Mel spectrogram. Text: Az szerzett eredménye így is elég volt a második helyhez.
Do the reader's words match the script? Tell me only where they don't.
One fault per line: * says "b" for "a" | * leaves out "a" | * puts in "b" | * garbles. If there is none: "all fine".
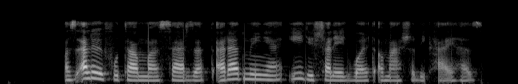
* puts in "előfutamban"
